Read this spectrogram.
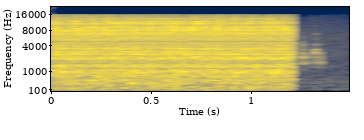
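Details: Dunkirk Empire 2 oil boiler (installed 2000), refilled after domestic hot water coil replacement: steady loud burner roar without pulsing, rumbling or sputter before cutting off; firing cleanly and normally.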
